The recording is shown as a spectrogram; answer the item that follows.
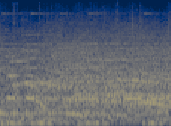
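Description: Indistinct shouting and voices from a fight crowd, with no clear words.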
